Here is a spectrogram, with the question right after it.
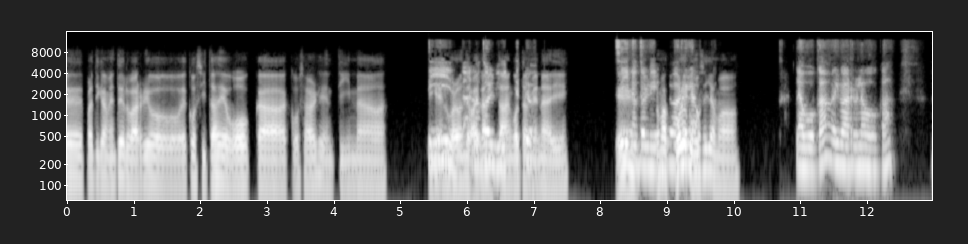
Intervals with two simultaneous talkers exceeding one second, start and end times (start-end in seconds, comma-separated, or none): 5.4-7.2, 8.2-9.8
